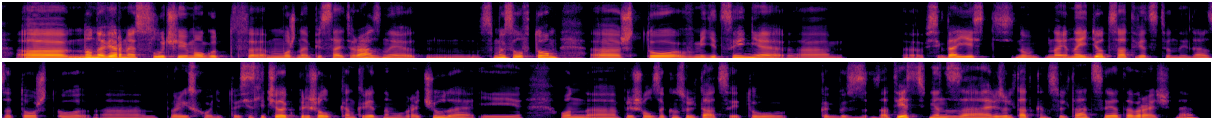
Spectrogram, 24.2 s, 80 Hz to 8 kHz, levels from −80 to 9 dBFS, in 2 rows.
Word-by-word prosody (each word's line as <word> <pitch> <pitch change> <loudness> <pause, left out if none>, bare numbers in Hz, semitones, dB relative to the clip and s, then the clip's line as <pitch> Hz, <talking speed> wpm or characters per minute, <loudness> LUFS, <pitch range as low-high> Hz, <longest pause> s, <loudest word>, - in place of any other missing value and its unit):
А, 140 0 +8
ну, 195 +3 +6
наверное, 190 -4 +9
случаи 155 0 +2
могут 130 -3 -1
э, 130 0 0
можно 130 -1 -3
описать 125 0 -3
разные. 155 - 0
М, 125 0 -14
смысл 185 +7 +2
в - - -11
том, 230 -2 +3 0.3
а, 135 -1 -1
что 145 +2 +3
в 125 +1 -8
медицине, 140 - 0
ам, 120 - -10 0.6
э, - - -12
всегда 160 +8 +2
есть, 160 -1 -2
ну, 140 -6 -5
на 130 0 -1
найдется 150 +4 +2
ответственный, 135 -5 -6
да, 150 +6 -7
за 135 -4 -10
то, 150 +1 -5
что, 125 -4 -10
а, 115 -1 -14 0.2
происходит. 125 -4 -8
То 130 - -11
есть, 120 - -6
если 160 +1 -7
человек 155 -1 +3
пришёл 140 +1 0
к - - -29
конкретному 125 -3 -6
врачу, 215 - -5
да, 140 0 -4
и 115 -1 -11 0.4
он, 120 -2 -5
а, 115 -1 -8
пришел 125 +1 -5
за 125 +1 -7
консультацией, 130 +1 -5
то, 115 -3 -7 0.3
как 120 -2 -9
бы, 120 - -9
з 125 +2 -10
ответственен 165 -8 +2
за 120 +1 -3
результат 130 +1 -1
консультации- 150 - -5
это 150 +1 -1
врач, 130 -7 -2
да. 180 0 -10
130 Hz, 140 wpm, -22 LUFS, 120-155 Hz, 0.6 s, наверное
